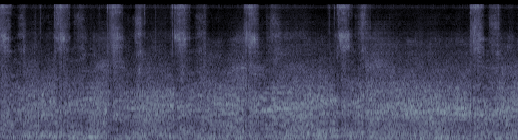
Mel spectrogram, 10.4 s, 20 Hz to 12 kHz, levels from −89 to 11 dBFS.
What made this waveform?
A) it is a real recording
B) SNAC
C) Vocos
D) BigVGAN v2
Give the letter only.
B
